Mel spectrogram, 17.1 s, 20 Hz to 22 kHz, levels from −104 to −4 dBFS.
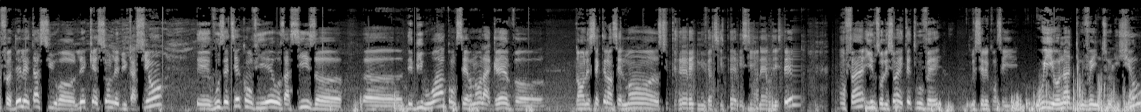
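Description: From 0.39 s to the end, word clock ticks recur roughly every third of a second: a receiver running on its own clock drifts against the sender by around 70 ppm, slipping one sample at each crossing. A waveform shows single-sample spikes; a spectrogram, thin vertical broadband lines.

Between 9.85 s and 12.62 s, repeated packet loss makes the sound choppy and robotic. Dozens of holes, the longest 111 ms, are patched by stretching the preceding sound, so nearly half that stretch is filler. A spectrogram shows frozen, repeated bands broken by abrupt seams.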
